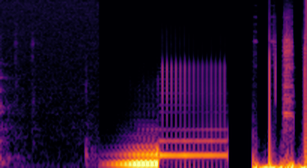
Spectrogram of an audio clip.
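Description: Electronic bass samples auditioned one after another. First, a short pitched synth bass sound starts about half a second in, settles on a steady note and stops abruptly. Then, near the end, a bass loop starts with heavy low end and rapid repeated attacks.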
